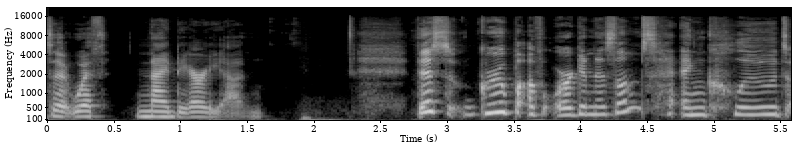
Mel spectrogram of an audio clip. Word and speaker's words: Cnidaria: that word phm nider I'm purposely not saying the C so that c is silent so you you can kind of pretend like it doesn't exist and you just pronounce it with nidaria this group of organisms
